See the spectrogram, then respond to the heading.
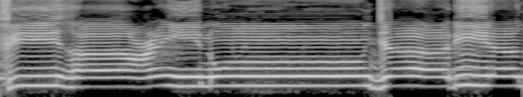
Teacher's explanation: غنہ کی ادائیگی ایک الف پورا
